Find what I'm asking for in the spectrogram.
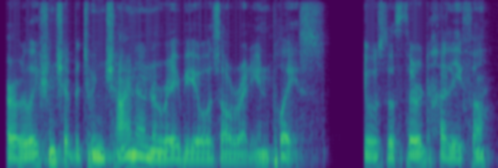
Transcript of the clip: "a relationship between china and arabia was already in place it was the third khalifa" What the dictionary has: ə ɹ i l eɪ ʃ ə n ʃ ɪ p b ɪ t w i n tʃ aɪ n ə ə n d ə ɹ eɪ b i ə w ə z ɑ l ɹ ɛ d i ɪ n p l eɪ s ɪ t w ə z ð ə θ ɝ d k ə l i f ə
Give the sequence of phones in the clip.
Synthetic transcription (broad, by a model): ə ɹ i l eɪ ʃ ə n ʃ ɪ p b ɪ t w i n tʃ aɪ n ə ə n ə ɹ eɪ b i ə w ə z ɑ l ɹ ɛ d i ɪ n p l eɪ s ɪ t w ə z ð ə θ ɝ d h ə l i f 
